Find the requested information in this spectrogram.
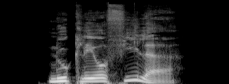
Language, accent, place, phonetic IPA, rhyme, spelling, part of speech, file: German, Germany, Berlin, [nukleoˈfiːlɐ], -iːlɐ, nukleophiler, adjective, De-nukleophiler.ogg
- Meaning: 1. comparative degree of nukleophil 2. inflection of nukleophil: strong/mixed nominative masculine singular 3. inflection of nukleophil: strong genitive/dative feminine singular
